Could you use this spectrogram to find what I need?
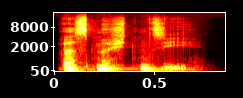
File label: german voice; wyrmsun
